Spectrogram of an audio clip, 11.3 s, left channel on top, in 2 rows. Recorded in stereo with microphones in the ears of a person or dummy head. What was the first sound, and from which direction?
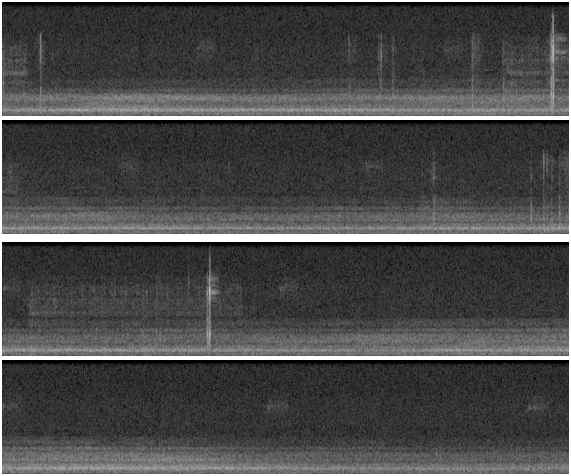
Only background noise.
